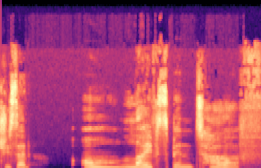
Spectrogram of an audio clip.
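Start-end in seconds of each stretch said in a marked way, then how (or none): 1.0-3.3 very slow, affected drawl, sympathy laid on thick. Retelling a movie scene, imitating her very affected way of talking. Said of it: "This is how she's talking".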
